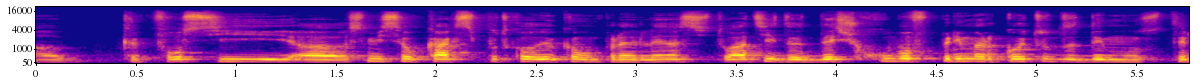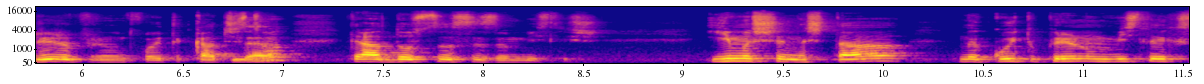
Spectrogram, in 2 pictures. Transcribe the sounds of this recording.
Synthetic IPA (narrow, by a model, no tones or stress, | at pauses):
kɐkv̥ɔsiəsmisəlˠkaksi̥pot̪xɔd̪ilkəmopɾɛd̪ɛlɛnəsi̥t̪uat̪sijəid̪ɐd̪ɛʃxubəfpɾimɛɾkɔjt̪ʊd̪ɐd̪ɛmõnst̪ɾiɾəpɾimɛɾnot̪vɔit̪ɛ̥kat͡ʃɛ̥st̪və | t̪ɾʲavəd̪ɔst̪əd̪ɐsɛzɐmisliʃ | iməʃɛnɛʃt̪a | nɐkoit̪ʊpɾimɛɾnomislʲɛx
